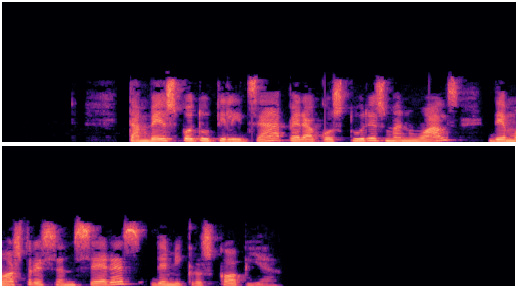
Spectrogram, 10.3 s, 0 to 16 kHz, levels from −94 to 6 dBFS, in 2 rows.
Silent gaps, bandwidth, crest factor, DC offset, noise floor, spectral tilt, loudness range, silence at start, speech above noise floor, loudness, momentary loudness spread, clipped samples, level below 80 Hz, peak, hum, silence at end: none; 7.8 kHz; 18 dB; under 0.1%; under -90 dBFS; -3.5 dB/octave; 9 LU; 1.3 s; over 73 dB; -16 LUFS; 7 LU; under 0.1%; -60 dBFS; -2 dBFS; none; 2.4 s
